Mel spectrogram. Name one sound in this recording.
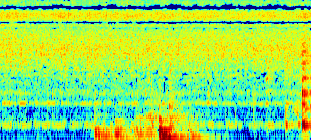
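Vegetables drop into a metal pot with a soft thud.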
